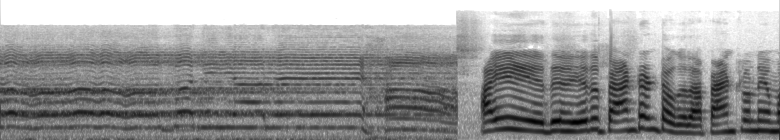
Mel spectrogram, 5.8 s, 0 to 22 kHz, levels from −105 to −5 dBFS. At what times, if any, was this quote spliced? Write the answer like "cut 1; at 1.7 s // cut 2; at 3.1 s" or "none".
cut 1; at 3.5 s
